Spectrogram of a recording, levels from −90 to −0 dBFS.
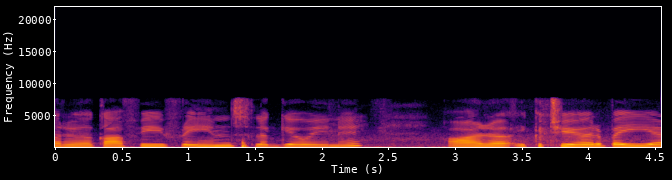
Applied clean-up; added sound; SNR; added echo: none; none; none; none.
